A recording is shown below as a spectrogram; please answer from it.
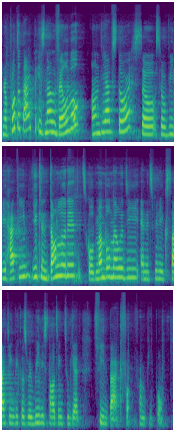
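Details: Adult woman speaking; Normal fluent speech.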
